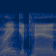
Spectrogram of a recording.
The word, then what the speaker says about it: orangutan: But an orangutan is orangutan. It's spelled like orangutan.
